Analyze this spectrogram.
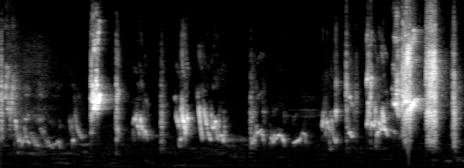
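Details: Budgerigar (Melopsittacus undulatus), chirping: contentment.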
